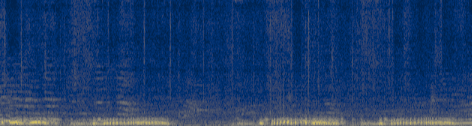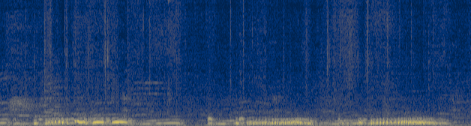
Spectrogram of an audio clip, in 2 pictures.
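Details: Pigeon pair, male and female, giving bouts of rapid low rolling coos, each bout about two seconds long with short pauses between, over a faint low hum.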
